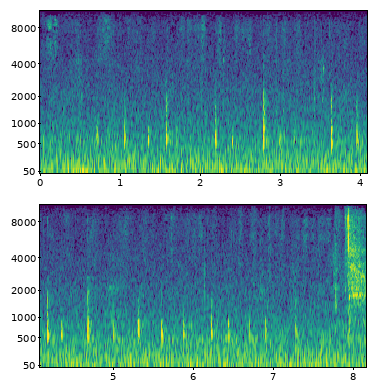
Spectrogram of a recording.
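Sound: writing on a board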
